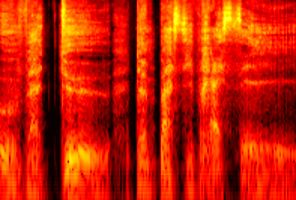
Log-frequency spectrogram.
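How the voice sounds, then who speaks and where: A man speaks in a put-on character voice with a menacing tone. His delivery is very slow. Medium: read story. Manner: menacing, demanding.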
